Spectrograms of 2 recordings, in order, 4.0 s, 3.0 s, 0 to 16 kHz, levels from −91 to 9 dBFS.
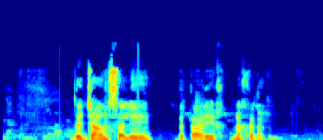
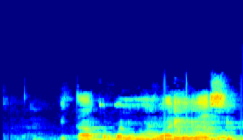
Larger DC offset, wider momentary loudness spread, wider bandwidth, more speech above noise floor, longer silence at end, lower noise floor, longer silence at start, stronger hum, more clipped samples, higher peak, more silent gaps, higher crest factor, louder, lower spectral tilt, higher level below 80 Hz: neither; first, 14 LU vs 7 LU; first, 9.4 kHz vs 7.6 kHz; about the same, 31 dB vs 33 dB; first, 0.6 s vs 0 s; second, -46 dBFS vs -53 dBFS; about the same, 0.7 s vs 0.75 s; neither; neither; first, 0 dBFS vs -6 dBFS; neither; about the same, 18 dB vs 16 dB; first, -16 LUFS vs -20 LUFS; second, -4.5 dB/octave vs -6.5 dB/octave; second, -58 dBFS vs -40 dBFS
